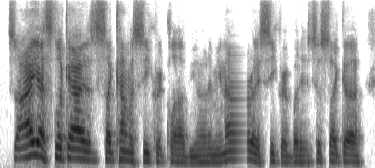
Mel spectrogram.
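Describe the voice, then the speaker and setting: A man's intonation is lively, with music playing in the background. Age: 60s. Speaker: skateboarder. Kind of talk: interview. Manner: halting.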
